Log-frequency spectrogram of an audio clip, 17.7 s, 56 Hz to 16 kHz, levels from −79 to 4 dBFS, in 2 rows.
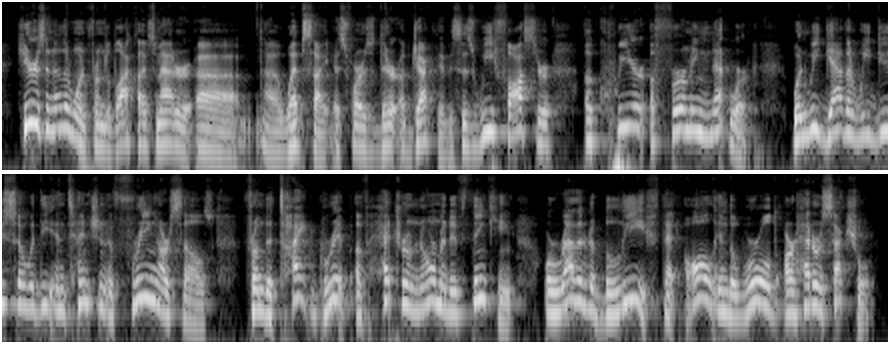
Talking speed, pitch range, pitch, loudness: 185 wpm, 130-215 Hz, 165 Hz, -18 LUFS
